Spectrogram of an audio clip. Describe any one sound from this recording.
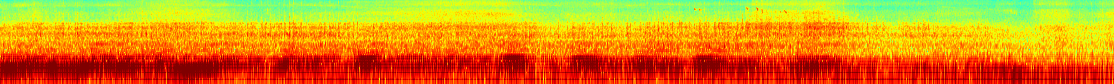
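Heavy vehicle engines rumble loudly close by.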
